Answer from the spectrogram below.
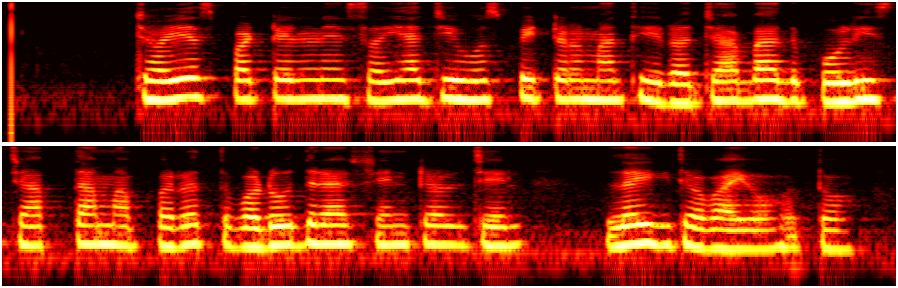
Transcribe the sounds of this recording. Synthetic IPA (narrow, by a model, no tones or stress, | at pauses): d͡ʒəjespəʈelnesəjad͡ʒiɦɔspiʈəlmãt̪ʰiɾəd͡ʒabad̪polisd͡ʒap̚t̪amãpəɾət̪ʋəɽod̪ɾaseɳʈɾəld͡ʒelː | əjɡd͡ʒəʋajoɦət̪o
